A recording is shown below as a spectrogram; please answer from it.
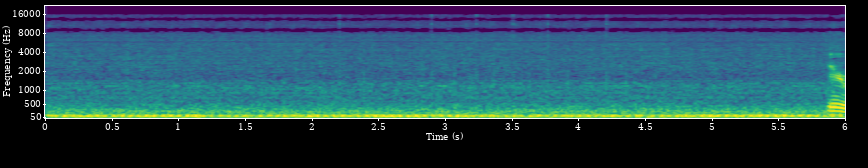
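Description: GMC Jimmy's 4.3-litre V6 idling steadily, a low even hum, with the engine warmed up to operating temperature.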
